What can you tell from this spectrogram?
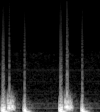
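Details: Aortic stenosis murmur.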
